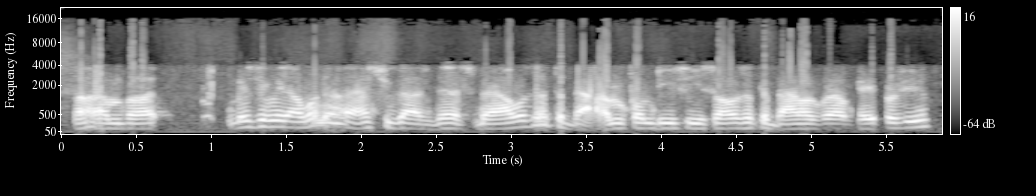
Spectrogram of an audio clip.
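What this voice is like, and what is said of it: Congested voice, slightly off. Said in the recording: “I have a cold, so my voice is kind of off.”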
